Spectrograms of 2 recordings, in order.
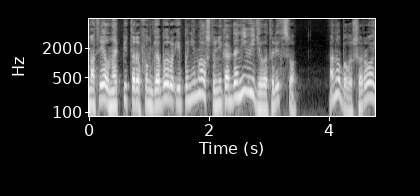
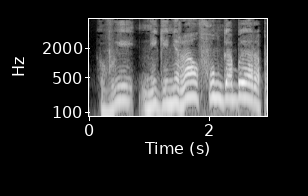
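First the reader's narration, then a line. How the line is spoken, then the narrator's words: Whisper. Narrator (Russian): прошептал Крейг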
